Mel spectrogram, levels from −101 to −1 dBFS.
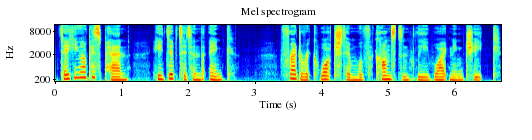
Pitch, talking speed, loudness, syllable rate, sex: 200 Hz, 150 wpm, -20 LUFS, 4.6 syllables/s, female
